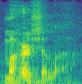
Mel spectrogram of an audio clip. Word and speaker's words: Mahershala: How you pronounce his name? Mahershala.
